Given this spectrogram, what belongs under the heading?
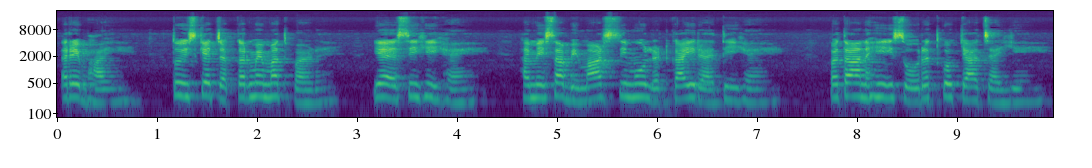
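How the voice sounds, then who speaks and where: A woman voicing a dismissive young husband who speaks scornfully of his wife, in a slow storybook telling. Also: a little high.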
